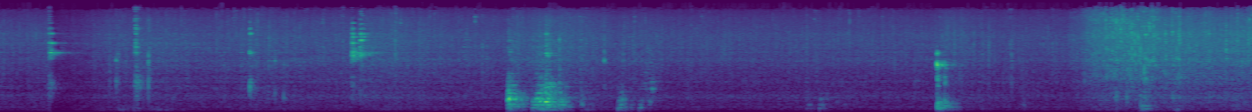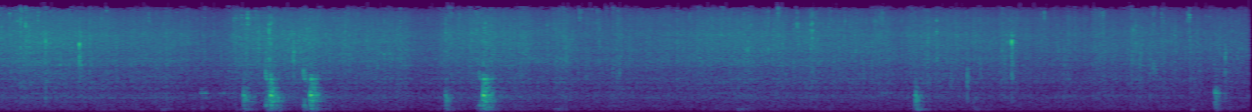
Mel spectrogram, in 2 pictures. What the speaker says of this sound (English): We're going to go ahead and put it in.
